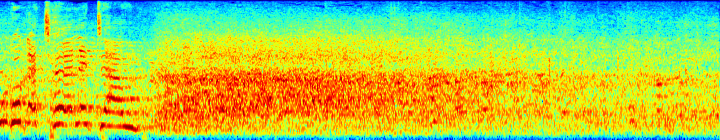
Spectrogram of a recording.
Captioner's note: audience laughing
